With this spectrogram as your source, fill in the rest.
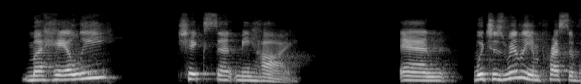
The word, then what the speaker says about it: Mihaly Csikszentmihalyi: His name, which if you try to read that without, the phonetic pronunciation underneath it, it's pronounced Mihaly Csikszentmihalyi, and which is really impressive when you don't have that showing.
